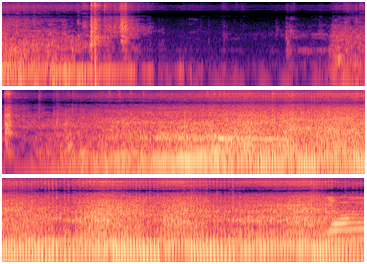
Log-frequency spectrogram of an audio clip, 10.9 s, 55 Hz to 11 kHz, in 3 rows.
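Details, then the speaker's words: Honda XRM 125 that suddenly wouldn't kick start catches after a few kicks and settles into rough, busy running with a mild knock and very heavy smoke; connecting rod somewhat worn, block, piston and rings definitely damaged. "Pero yung block at piston at yung ring, yan, sureball, may tama yan."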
